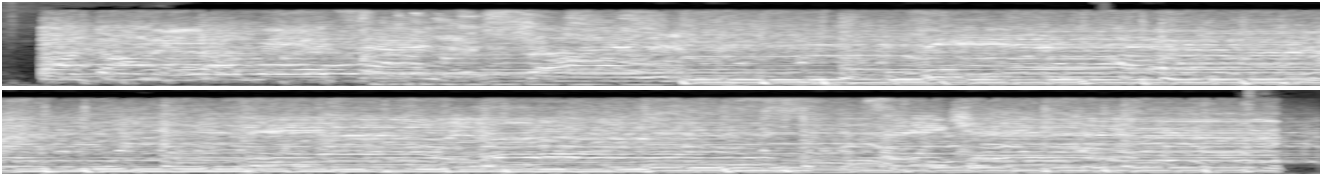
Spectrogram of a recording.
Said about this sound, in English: So then when it drops again, well, I say drops, it's not an actual goes drop. Back, yeah, goes back to the chorus again. It just it all opens up again. Yeah, which sounds like this.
